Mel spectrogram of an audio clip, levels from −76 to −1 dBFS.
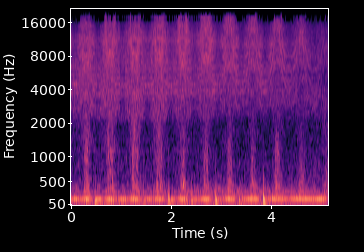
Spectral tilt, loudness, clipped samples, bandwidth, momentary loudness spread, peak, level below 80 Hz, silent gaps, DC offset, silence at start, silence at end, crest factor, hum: -3.5 dB/octave; -22 LUFS; under 0.1%; 19.5 kHz; 3 LU; -8 dBFS; -36 dBFS; none; under 0.1%; 0 s; 0 s; 16 dB; none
